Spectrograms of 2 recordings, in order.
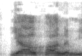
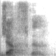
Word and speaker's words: Yalpanam: How many times they said, Yalpanam, Yalpanam, Yalpanam. Always they twist the words. They don't know how to say it properly. Maybe they don't want to. Yalpanam, Yalpanam. Suddenly they were calling it Jaffna.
